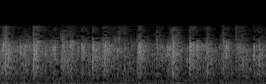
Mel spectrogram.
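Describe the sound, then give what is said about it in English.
A worship audience claps together in praise of the Lord, steady, sustained applause, a dense wash of many overlapping hand claps at an even, fairly strong level with no voices standing out. “Let's give the Lord just a hand clap of praise.”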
